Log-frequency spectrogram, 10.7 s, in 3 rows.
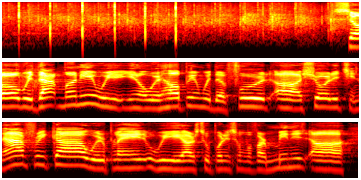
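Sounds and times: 
audience clapping: 0.0s - 4.2s
speech: 3.4s - 10.7s.

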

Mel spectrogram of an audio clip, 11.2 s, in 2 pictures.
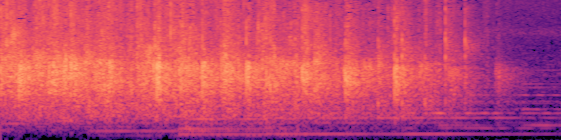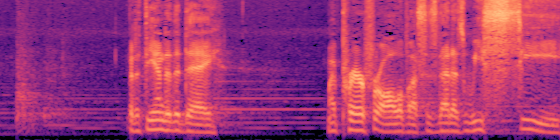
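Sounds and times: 
audience clapping: 0.0s - 5.2s
low sustained organ-like tone: 0.0s - 11.2s
speech: 6.9s - 7.9s, 8.9s - 11.2s.

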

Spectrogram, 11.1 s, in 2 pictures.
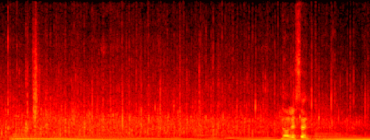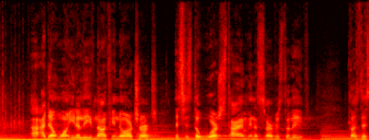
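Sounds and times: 
audience applause: 0.0s - 6.1s
speech: 4.2s - 5.0s, 6.0s - 11.0s.

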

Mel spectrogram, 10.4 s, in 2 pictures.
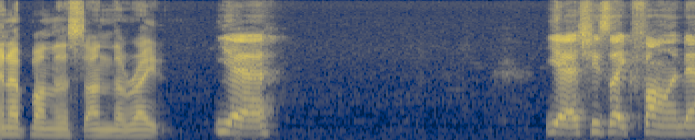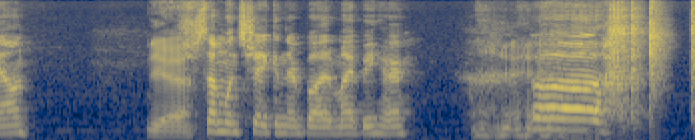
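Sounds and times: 
speech: 0.0s - 2.1s, 4.1s - 5.5s, 6.3s - 10.1s
hand clapping: 9.8s - 10.4s.

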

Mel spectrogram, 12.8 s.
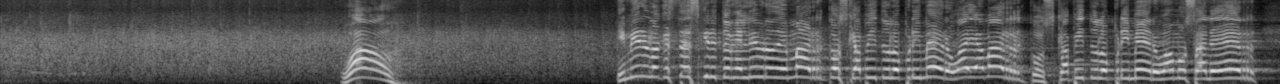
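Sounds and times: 
audience applause: 0.0s - 6.7s
speech: 3.4s - 4.1s, 6.2s - 12.7s.

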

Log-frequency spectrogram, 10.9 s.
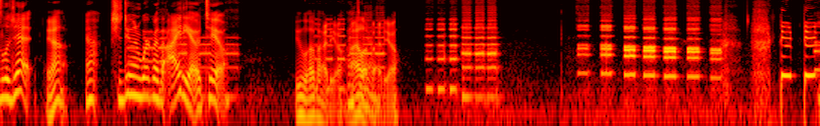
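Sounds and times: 
speech: 0.0s - 3.2s, 3.9s - 5.4s
cardiovascular caution alarm beeping: 2.0s - 3.3s, 4.2s - 6.8s, 7.7s - 9.7s.

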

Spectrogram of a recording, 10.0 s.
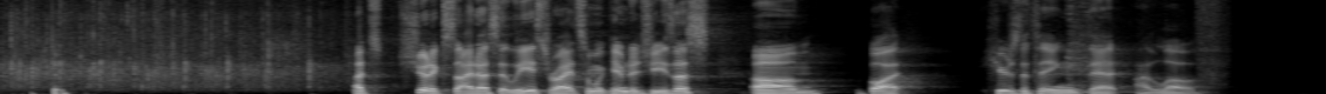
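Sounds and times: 
audience applause: 0.0s - 2.8s
speech: 0.4s - 0.7s, 2.6s - 9.1s.

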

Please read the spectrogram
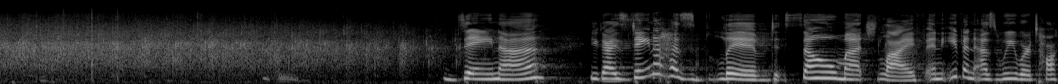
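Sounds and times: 
audience applause for a guest at a women's night panel event: 0.0s - 4.6s
speech: 2.6s - 3.2s, 4.4s - 10.5s.

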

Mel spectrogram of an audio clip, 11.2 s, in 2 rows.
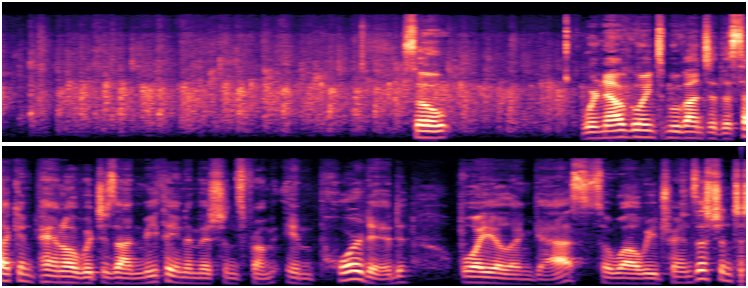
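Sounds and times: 
audience applause: 0.0s - 5.1s
speech: 3.1s - 3.5s, 4.4s - 11.1s.

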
